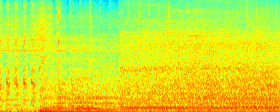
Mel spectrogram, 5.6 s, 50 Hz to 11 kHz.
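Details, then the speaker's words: 1985 Toyota 4Runner after radiator and hose work and coolant refill: engine catches quickly after a short crank and settles into a steady, even idle with no knocks or misses; normal start and idle. "Sounds good so far."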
